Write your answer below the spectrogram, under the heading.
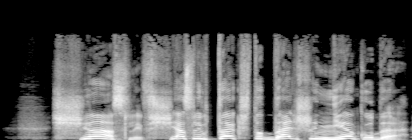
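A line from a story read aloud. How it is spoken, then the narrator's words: Exclamation. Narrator (Russian): воскликнул Хуан Цзинфэн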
